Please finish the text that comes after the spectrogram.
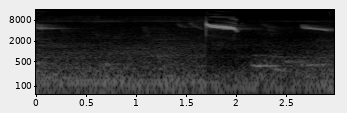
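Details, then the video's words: One strong, high, falling whistle from a white-eye, followed by thin softer twitters and a lower brief note from nearby birds in a lively, agitated rack. "Tiếng Chim Khuyên Làm náo loạn cả giàn"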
